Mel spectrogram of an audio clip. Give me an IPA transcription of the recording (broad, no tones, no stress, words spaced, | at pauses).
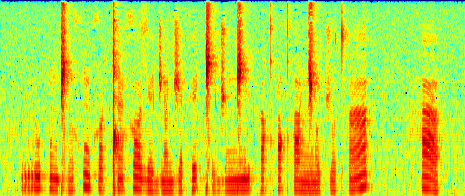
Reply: ruhũɡ͡ǁʌ xũxʌǃɛ̃xʌ zed͡ʒãd͡ʒɛhe ɡ͡ǁɛd͡ʒoŋ͡ǁi hɯqʰuqʰa ŋ͡ǁot͡ʃotʰã | ha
